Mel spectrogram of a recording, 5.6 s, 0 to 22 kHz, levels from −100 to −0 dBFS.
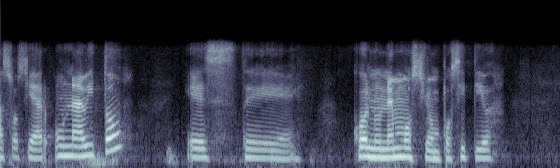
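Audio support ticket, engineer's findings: Muffled, hoarse, slightly robotic speech throughout, nothing above 8.5 kHz. Opus voice compression, SILK wideband mode, coarse excitation coding, damage consistent with a low bitrate around 10 kbps.

3.69–4.55 s: speech drops about a semitone (104 cents), slows 5.9%, then snaps back. Likely a drift correction step, clock-matching resampler briefly changing playback rate.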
